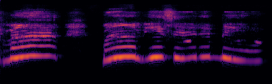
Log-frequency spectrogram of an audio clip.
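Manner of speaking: high, loud mock wail; imitated kid-like squeal for help; screaming tattletale cat. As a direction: whine to mom as a bullied cat. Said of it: "screams like, like he's being killed".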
